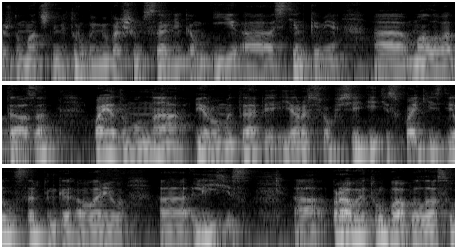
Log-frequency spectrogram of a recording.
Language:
Russian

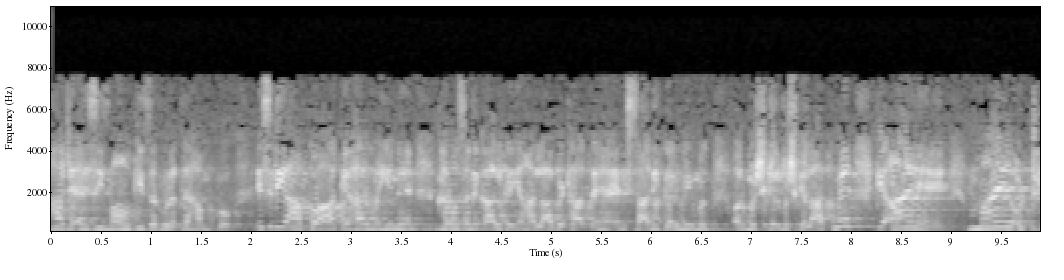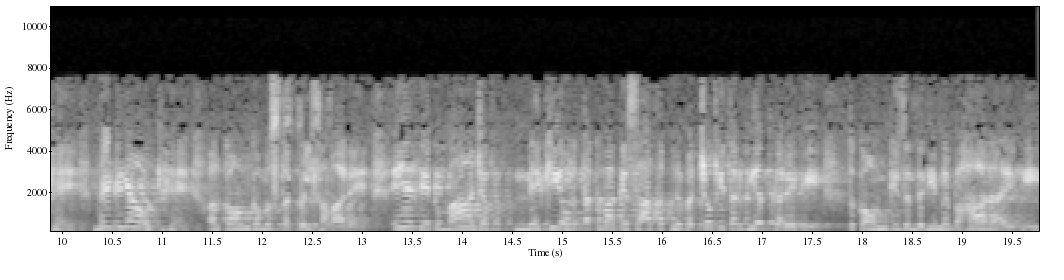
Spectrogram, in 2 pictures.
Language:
Urdu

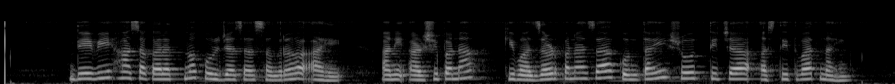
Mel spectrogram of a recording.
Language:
Marathi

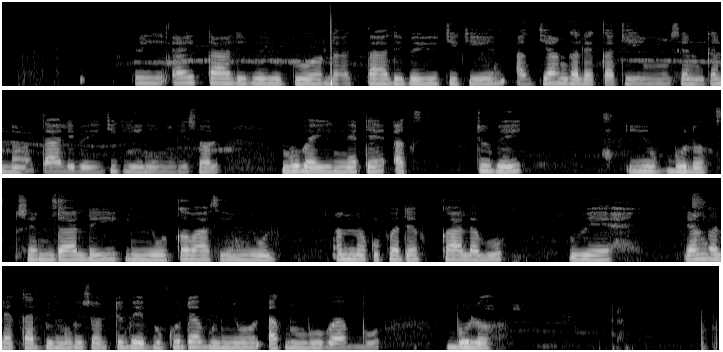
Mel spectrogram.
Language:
Wolof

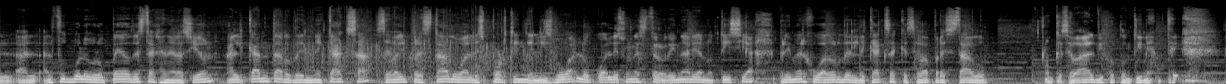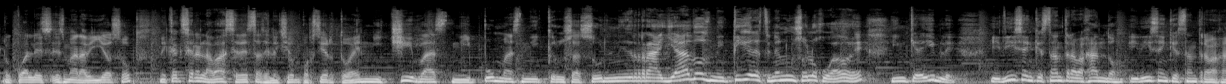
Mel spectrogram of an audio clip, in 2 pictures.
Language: Spanish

